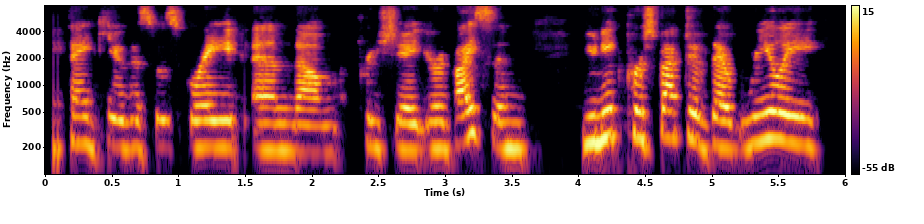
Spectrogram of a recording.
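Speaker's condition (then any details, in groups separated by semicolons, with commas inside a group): No condition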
